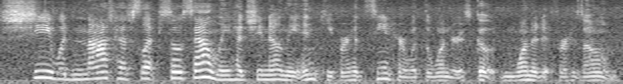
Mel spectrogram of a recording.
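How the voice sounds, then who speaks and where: A woman reading a picture book aloud to children in an expressive, lilting way. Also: sits low, moderate pace, slight background noise, low-quality recording. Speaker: children's storyteller. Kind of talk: storybook read-aloud.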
